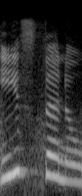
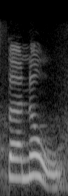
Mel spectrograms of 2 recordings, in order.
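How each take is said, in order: First: An extra 'i' vowel comes before the 'st'. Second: The word begins directly with the 'st' sound. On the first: The speaker calls it wrong. "ইস্তানৌ নয়" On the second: The speaker calls it right. "ই আগে বলবো না"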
